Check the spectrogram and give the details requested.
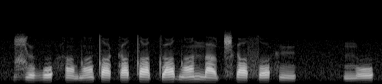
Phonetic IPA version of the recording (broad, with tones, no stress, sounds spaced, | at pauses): ʑ ɵ˨˩ v o˩˧ h ã˨˩ dˤ ũ˩˧ tˤ ɵ˨˩ k ɨ˩˧ tˤ ɵ˨˩ t o˩˧ dˤ ẽ˩˧ n a˨˩ ʈ͡ʂʰ ɨ˨˩ sˤ ʉ˩˧ x ʉ˨˩ | n o˩˧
